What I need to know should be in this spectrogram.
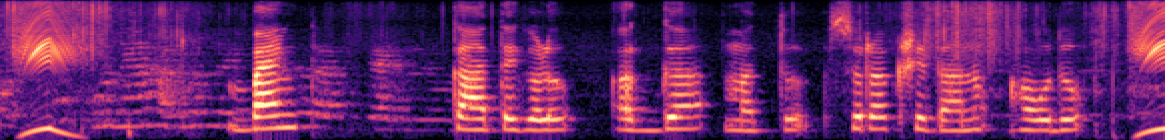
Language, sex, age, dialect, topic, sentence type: Kannada, female, 31-35, Dharwad Kannada, banking, statement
